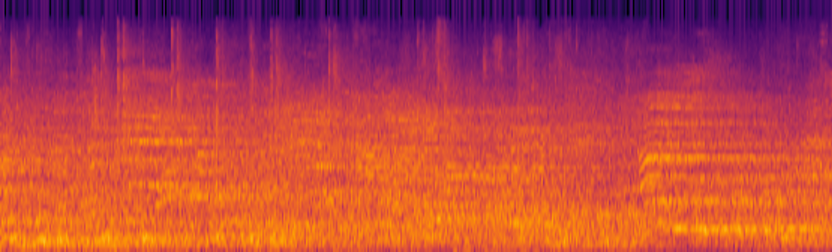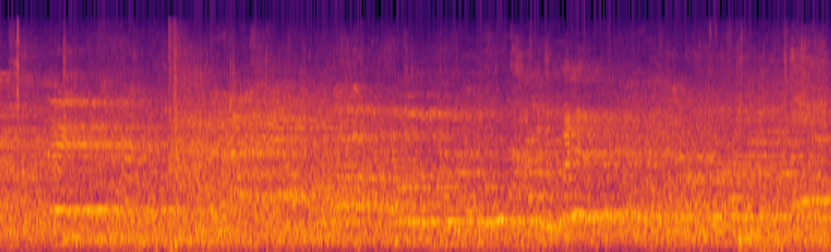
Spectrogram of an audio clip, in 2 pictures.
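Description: A ball thuds when kicked.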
